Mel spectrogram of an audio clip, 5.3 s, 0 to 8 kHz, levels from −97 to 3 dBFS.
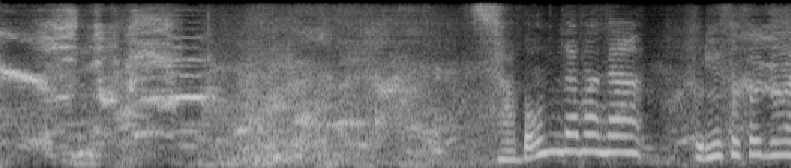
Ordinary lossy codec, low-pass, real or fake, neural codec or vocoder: none; 7.2 kHz; fake; codec, 44.1 kHz, 2.6 kbps, DAC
